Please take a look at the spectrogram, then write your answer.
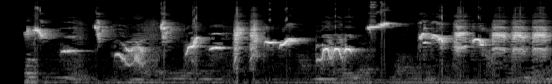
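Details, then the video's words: Greater green leafbird singing in an insistent 'ngotot' style: quick varied chirps and short whistled slurs jumping between high and mid pitch, delivered in dense bursts with brief pauses. "Cucak ijo suara ngotot"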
